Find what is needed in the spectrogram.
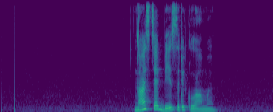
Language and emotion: Russian, neutral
